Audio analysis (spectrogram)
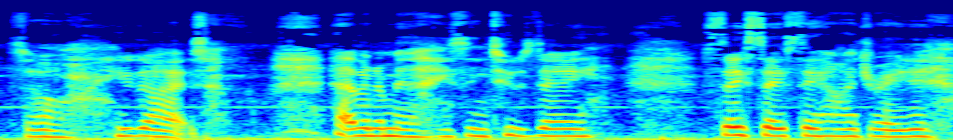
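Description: A woman's voice: medium pitch, level tone, a little slow, darkish tone, slight background noise. A middle-aged woman vlogging while walking outdoors at night, talking in a rambling, chatty way with lots of fillers. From Pennsylvania, US. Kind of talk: casual walking vlog. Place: outdoors on a suburban street at night. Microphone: earbud mic, phone held at arm's length while walking.

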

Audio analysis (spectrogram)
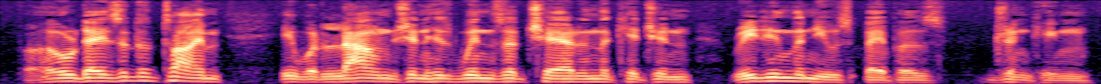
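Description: An older man reading a classic novel aloud as an audiobook narrator, measured and expressive. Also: breathy edge, no room sound. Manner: measured, expressive storytelling with wide pitch swings. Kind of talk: scripted literary narration. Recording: dry close studio read from cassette tape.

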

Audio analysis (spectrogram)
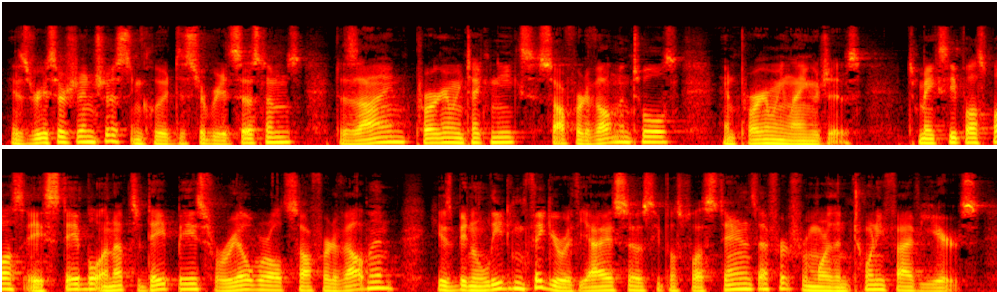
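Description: A man's voice: mid-range voice, fast, a little mellow. A man co-hosting a tech podcast, reading a guest introduction and news items with frequent fillers. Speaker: podcast co-host. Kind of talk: reading intro, casual chat.

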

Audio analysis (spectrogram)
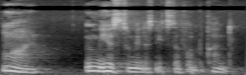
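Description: An actress playing a grave, composed woman doctor in an audio drama, speaking in a measured, clinical way. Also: deep voice, gravelly. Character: grave, composed female doctor briefing colleague.

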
